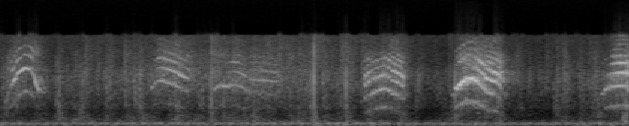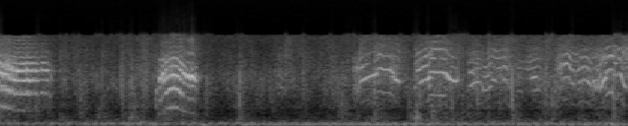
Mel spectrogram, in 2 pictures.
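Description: A cat meowing again and again, about ten drawn-out calls that each rise and fall in pitch, the loudest in the middle, over a steady low hum.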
